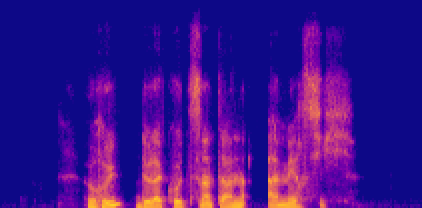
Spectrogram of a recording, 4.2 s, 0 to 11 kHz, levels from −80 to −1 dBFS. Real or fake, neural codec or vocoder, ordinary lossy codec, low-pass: real; none; Opus, 16 kbps; 9.9 kHz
